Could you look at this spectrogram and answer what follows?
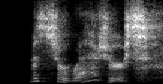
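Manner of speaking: ordinary delivery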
